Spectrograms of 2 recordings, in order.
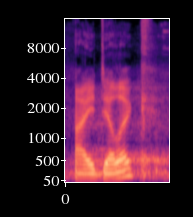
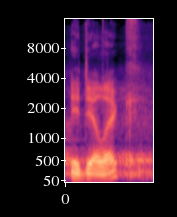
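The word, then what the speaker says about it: idyllic: Idllic or idilic is an adjective. It's from a word that went from Greek to Latin. Idllic means pleasing or picturesque in its natural simplicity. Idelic. Any alternative pronunciation for the word? There are two. There's idllic and idilic.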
